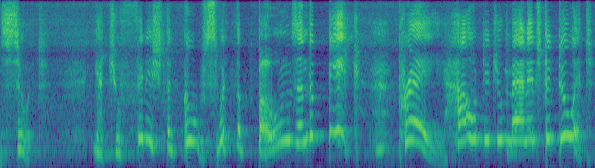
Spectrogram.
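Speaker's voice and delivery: high questioning youth voice; young man. A narrator's reading. Young man questioning his father, high voice. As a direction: needle the old man in a high voice.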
